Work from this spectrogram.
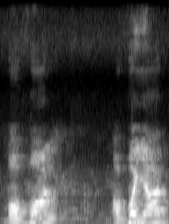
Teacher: முதலில் மட்டும் குறுகி ஒலிக்கும் அது இடையிலும் கடையிலும் அவ பயன்படுத்தல வராது அதனால முதலில் மட்டும் அரை மாத்திரை குறைந்து ஒன்றரை மாத்திரை அளவாக ஒலிக்கும் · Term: அவகார குறுக்கம்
